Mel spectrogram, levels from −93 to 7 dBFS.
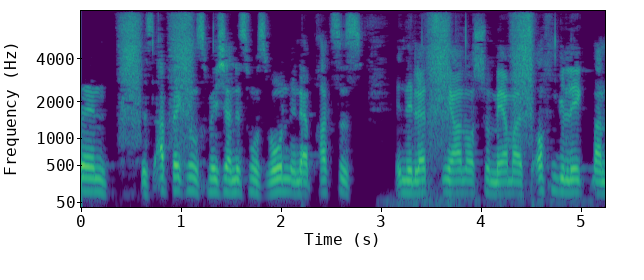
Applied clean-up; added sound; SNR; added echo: classical method Wiener filter.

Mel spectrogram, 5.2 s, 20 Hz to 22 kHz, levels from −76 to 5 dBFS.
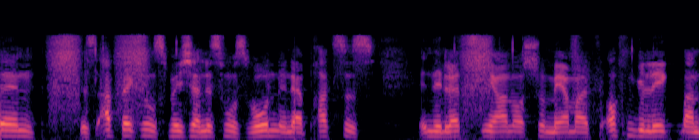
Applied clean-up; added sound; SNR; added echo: neural mask model RNNoise.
